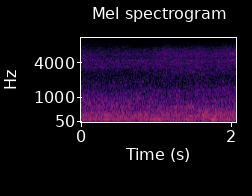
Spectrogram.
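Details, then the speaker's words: Hyundai Aura with the engine light on, idling: a low rumble with an uneven beat and occasional soft stumble; scan tool live data shows misfire counts on cylinder 4 and a cylinder 4 misfire DTC; plug or coil suspected. "दोस्तों, आप देख सकते हो कि यह जो हमारा cylinder number four है, उसके अंदर यह काउंट में प्रॉब्लम है। ठीक है? तो उसकी वजह से ये प्रॉब्लम हो रहा है।"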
